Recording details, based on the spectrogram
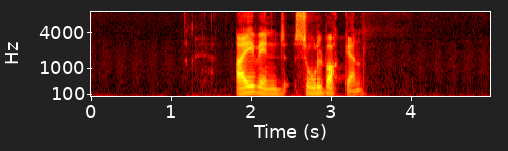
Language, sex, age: Norwegian, male, 45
